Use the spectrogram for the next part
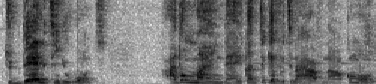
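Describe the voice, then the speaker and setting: A Nigerian man playing a brash, smooth-talking, gold-digging boyfriend in a film drama, emphatic and given to repeating himself. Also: on the high side, animated, brisk, crowd noise, close to an everyday voice. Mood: sweet-talking, coaxing. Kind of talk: film drama acting, mixing English and Nigerian Pidgin.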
